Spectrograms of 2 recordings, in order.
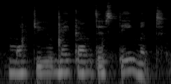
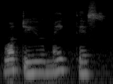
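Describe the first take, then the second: First: Softer whispered reread of the question. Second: Said in the usual way. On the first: Shown as a demonstration. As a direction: whisper it to yourself while reading.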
